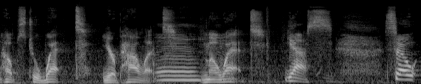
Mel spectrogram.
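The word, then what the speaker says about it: Moët: Yes, and same thing with Moet. Moet. It's not Moet. No way, Moet. Because it has an umlaut. And it's a thing. Helps to wet your palate. Moet.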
